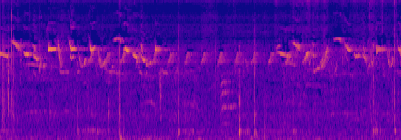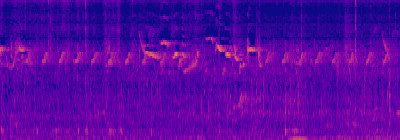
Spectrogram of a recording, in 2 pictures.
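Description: Small birds chirping and twittering throughout, high short notes often repeated in quick runs of several a second. A few faint knocks sound now and then beneath them.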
